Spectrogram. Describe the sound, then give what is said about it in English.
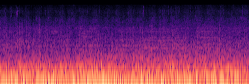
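A loud, steady, low-pitched roar of space plane engines at launch as the plane shoots up into the sky, heavy rumbling bass that stays constant throughout without pause, overwhelming. “The engines are so loud, I can't hear anything else, except for the very faint strains of galaxy vibes coming from Hadfield.”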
